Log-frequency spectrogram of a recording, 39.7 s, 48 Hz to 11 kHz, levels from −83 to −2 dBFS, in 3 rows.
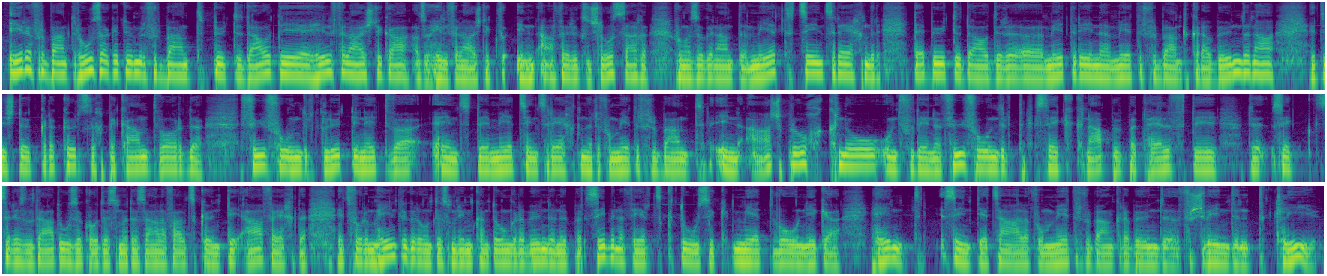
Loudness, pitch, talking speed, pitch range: -20 LUFS, 105 Hz, 125 wpm, 95-115 Hz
